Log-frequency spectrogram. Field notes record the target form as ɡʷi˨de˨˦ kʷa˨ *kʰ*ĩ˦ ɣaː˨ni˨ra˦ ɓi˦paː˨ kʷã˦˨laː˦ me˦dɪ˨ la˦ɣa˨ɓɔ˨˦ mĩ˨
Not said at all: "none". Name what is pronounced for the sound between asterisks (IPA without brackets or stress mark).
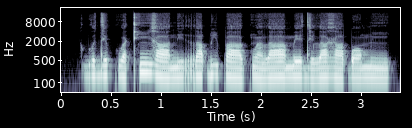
kʰ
